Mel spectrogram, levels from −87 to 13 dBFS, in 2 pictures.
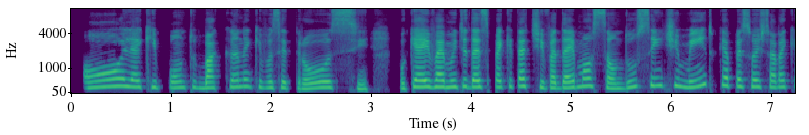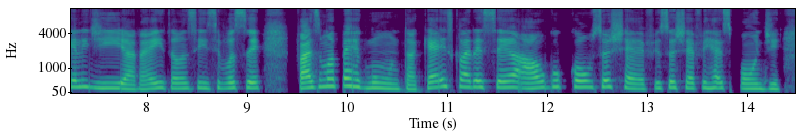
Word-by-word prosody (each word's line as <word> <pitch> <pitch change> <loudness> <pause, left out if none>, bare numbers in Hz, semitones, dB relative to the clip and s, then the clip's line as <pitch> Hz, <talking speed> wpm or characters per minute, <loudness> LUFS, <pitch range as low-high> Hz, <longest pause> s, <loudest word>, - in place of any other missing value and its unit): Olha 260 +3 +2
que 245 0 -4
ponto 235 0 -5
bacana 225 +5 0
que 250 - -7
você 225 -1 -3
trouxe, 210 -2 -1 0.3
porque 200 +6 0
aí 260 0 +7
vai 255 0 +4
muito 255 +2 0
da 260 -2 +5
expectativa, 255 -2 +1
da 220 +1 +3
emoção, 245 -7 0
do 235 +7 -3
sentimento 305 -1 -1
que - - -8
a 315 - +3
pessoa 275 -2 0
está 250 -2 -1
naquele 255 +1 -1
dia. 210 -6 -1
Né. 170 +3 -1
Então 205 -2 -2
assim, 205 +1 -4
se 205 +2 -6
você 215 +1 0 0.4
faz 220 +4 +6
uma 285 +2 +2
pergunta, 215 - 0
quer 225 +9 0
esclarecer 250 -3 +1
algo 225 +4 +1
com 250 0 0
o - - -4
seu 260 +2 +1
chefe, 205 -7 -3
o - - -3
seu 230 +2 0
chefe 215 -1 -3
responde, 195 -4 -2
235 Hz, 175 wpm, -20 LUFS, 210-260 Hz, 0.4 s, aí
